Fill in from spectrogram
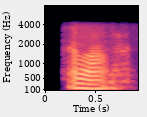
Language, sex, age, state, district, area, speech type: Manipuri, female, 60+, Manipur, Kangpokpi, urban, conversation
